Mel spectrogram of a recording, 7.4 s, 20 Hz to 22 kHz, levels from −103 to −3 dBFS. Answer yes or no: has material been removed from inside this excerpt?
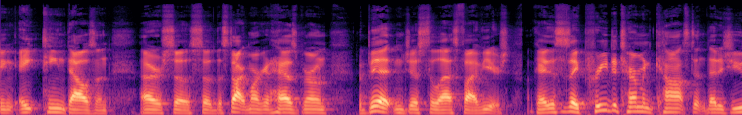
yes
